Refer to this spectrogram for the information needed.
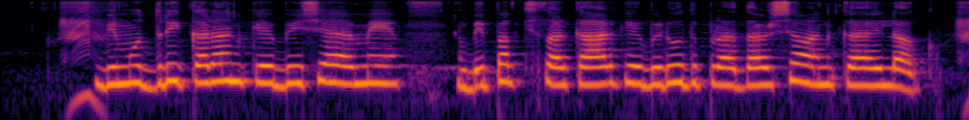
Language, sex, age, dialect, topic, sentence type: Maithili, female, 18-24, Southern/Standard, banking, statement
